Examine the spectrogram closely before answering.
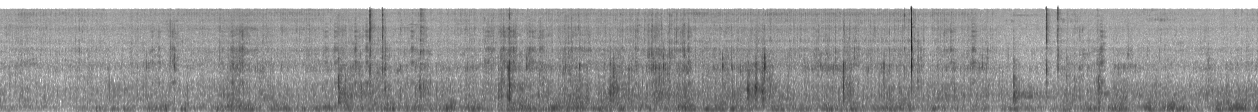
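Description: Mountain bike rolling along a dirt trail: a steady rumble of tyres over the ground, with scattered clicks and rattles from the bike, the sharpest about nine seconds in, and wind on the microphone.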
